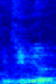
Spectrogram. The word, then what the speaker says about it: engineer: So engineer, the focus stress is on the last syllable.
